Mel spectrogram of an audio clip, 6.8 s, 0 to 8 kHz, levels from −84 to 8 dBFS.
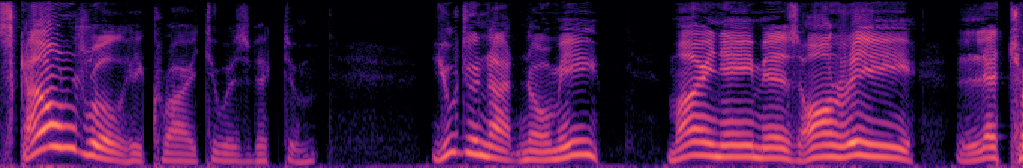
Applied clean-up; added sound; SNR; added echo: none; none; none; none.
